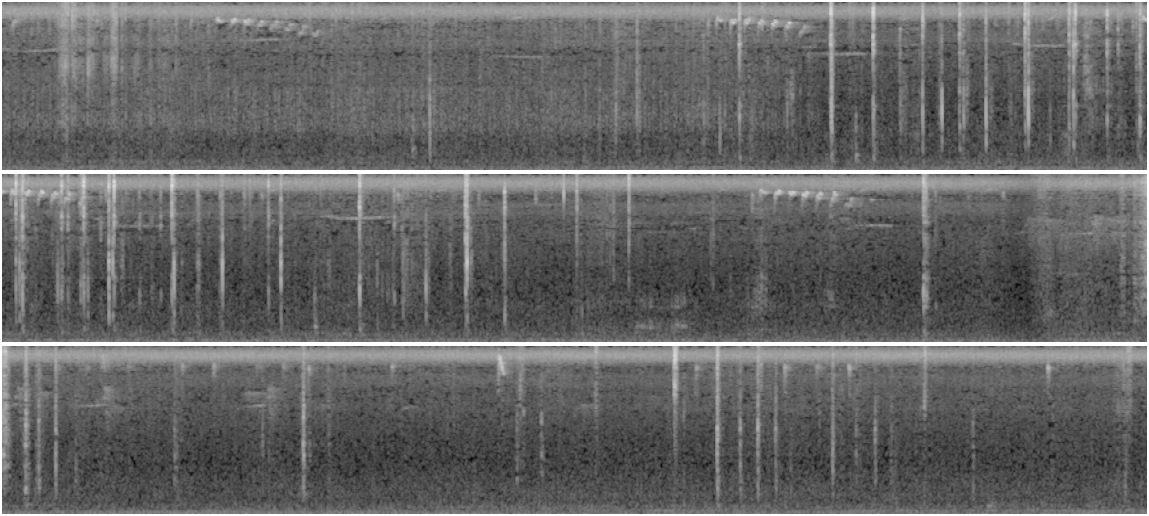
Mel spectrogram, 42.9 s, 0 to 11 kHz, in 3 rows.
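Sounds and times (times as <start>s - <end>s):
water dripping on tent: 0.0s - 22.2s
night insects droning: 0.0s - 42.9s.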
